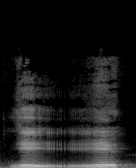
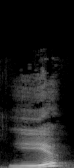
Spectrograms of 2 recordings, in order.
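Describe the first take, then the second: First: The word is said with the third tone. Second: The word is said with the rising second tone. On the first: "Third one" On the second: "The second one. Ye. Ye. Go up with your voice"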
